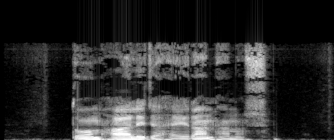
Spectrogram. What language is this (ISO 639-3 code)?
scl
